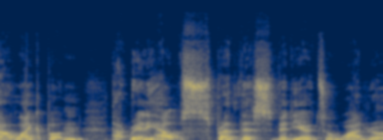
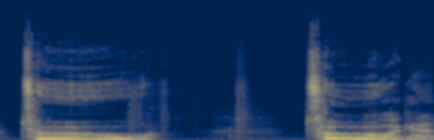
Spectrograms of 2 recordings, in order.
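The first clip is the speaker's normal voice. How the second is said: silly T-Rex dinosaur voice. Demonstrating a silly voices game for reading sight cards, in a T-Rex voice. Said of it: "You could be like a T-Rex".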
